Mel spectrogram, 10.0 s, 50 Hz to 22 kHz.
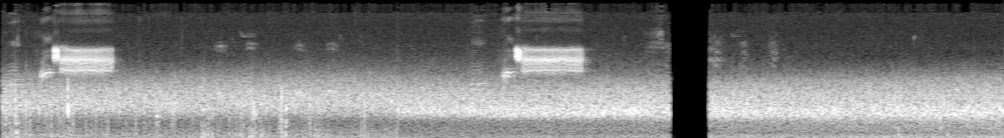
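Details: Red-winged blackbird recorded with a Sony a7V camera: two songs about four and a half seconds apart, each a few short clipped notes leading into a harsh, buzzy trill lasting half a second, over a steady broad rushing background noise.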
